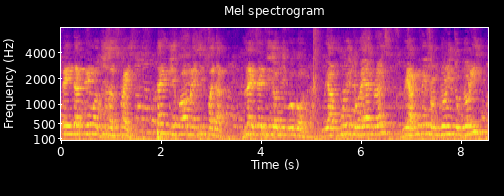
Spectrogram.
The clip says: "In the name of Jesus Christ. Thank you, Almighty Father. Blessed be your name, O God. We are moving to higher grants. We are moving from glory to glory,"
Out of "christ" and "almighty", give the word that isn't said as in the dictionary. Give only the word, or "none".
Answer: almighty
